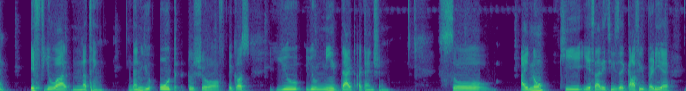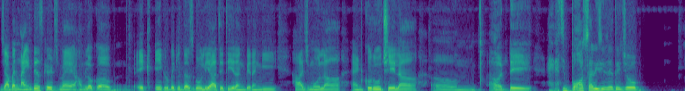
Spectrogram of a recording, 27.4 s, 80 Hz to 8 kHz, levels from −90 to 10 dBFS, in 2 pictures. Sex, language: male, English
